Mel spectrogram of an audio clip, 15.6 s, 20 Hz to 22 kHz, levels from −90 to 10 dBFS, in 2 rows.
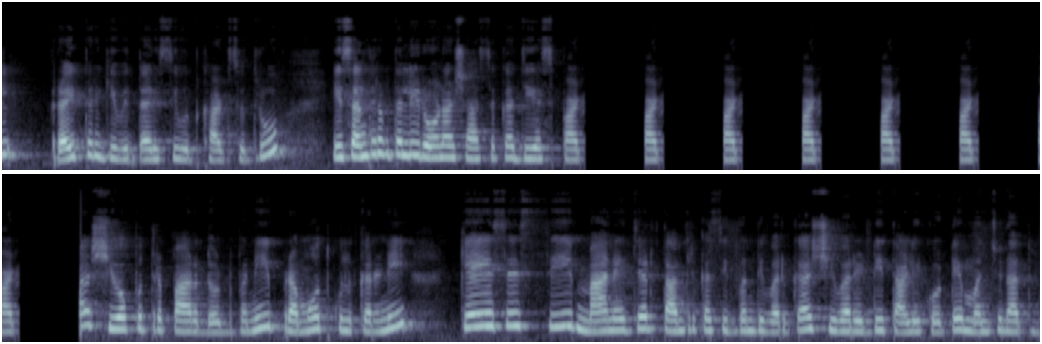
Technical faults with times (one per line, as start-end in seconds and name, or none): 4.38-8.38 stutter with silent gaps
